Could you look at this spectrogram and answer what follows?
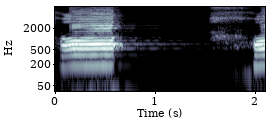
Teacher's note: हलक के ऊपर वाले हिस्से से अदा होता है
